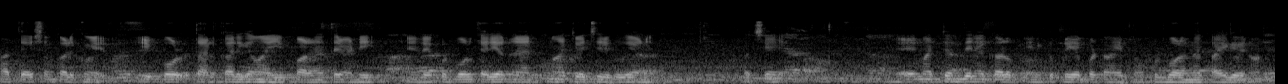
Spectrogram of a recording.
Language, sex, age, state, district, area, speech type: Malayalam, male, 18-30, Kerala, Kozhikode, urban, spontaneous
